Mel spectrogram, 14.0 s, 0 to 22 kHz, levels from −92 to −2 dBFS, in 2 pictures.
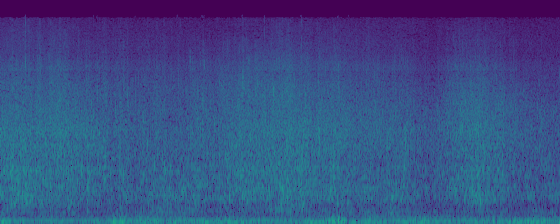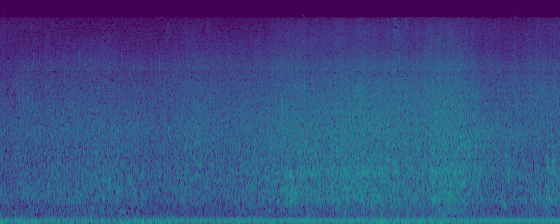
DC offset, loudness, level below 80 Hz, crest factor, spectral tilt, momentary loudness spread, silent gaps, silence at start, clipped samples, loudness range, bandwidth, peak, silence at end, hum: under 0.1%; -43 LUFS; -52 dBFS; 18 dB; -2 dB/octave; 8 LU; none; 0 s; under 0.1%; 6 LU; 16 kHz; -26 dBFS; 0 s; none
